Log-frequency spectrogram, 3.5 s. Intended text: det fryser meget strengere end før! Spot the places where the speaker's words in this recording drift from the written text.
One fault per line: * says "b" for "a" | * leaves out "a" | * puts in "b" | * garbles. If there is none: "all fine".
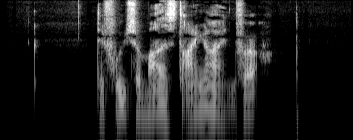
all fine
